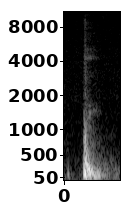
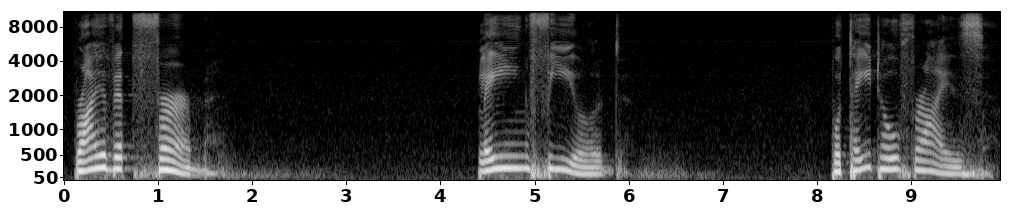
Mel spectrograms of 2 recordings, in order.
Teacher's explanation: To produce the P sound, bring the lips together, stopping the breath stream. Raise the soft palate. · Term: plosive P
